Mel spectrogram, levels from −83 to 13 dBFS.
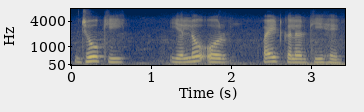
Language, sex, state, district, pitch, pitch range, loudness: Hindi, female, Madhya Pradesh, Dhar, 195 Hz, 185-225 Hz, -18 LUFS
